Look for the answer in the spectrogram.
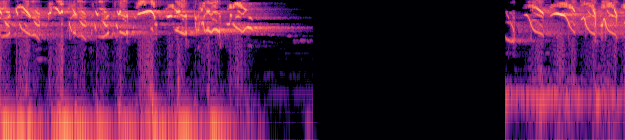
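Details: Song of the sayaca tanager for tutoring captive birds: a rapid jumble of high, squeaky twitters for about three and a half seconds, a pause of silence, then another burst of sharp chirping.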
